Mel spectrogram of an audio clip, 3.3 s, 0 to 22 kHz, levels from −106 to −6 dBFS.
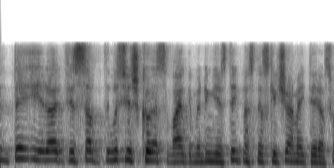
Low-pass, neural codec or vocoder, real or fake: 7.2 kHz; codec, 16 kHz in and 24 kHz out, 0.6 kbps, FocalCodec, streaming, 4096 codes; fake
